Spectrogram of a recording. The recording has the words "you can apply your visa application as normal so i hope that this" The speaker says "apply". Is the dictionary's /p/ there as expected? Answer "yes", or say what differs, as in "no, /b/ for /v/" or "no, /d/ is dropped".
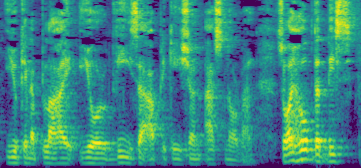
yes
